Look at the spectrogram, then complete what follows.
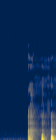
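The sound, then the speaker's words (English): After a moment of silence, a cat lets out three short vocalizations in quick succession, brief chirpy meows that grow slightly louder toward the end. “Hello, kitty cat.”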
